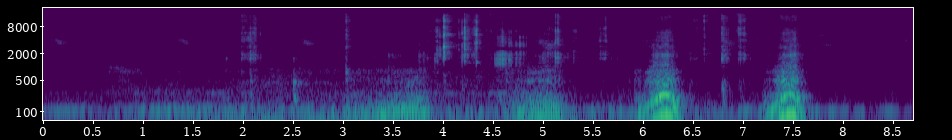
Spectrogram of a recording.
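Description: Hands scrape and knock against a plastic drum.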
